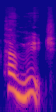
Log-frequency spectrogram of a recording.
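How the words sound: The vowel in 'much' sounds like 'oo'. "มีเขาจะออกเสียงตัว, u, เป็นสระอุ, ซึ่งมีในบางเมืองในอังกฤษนะคะ"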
